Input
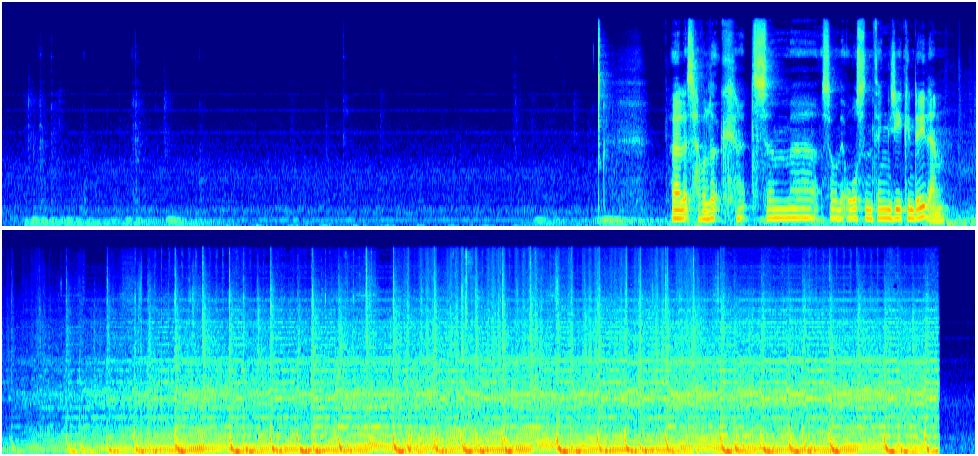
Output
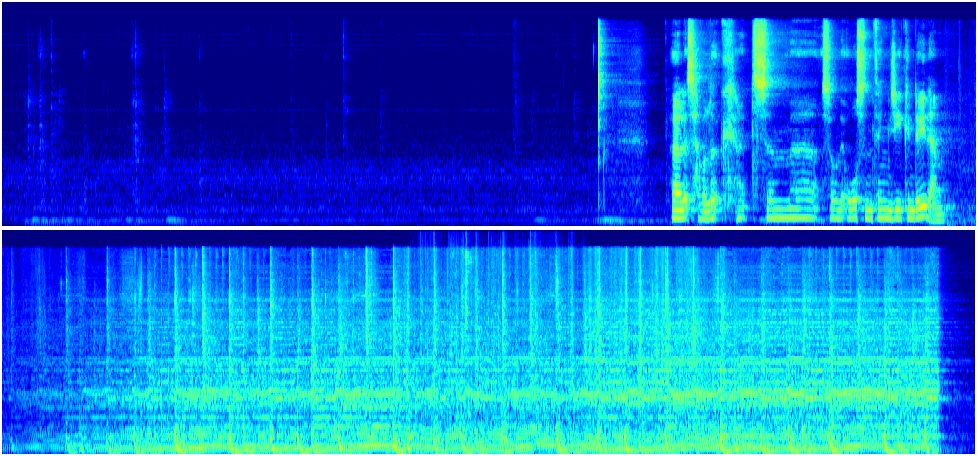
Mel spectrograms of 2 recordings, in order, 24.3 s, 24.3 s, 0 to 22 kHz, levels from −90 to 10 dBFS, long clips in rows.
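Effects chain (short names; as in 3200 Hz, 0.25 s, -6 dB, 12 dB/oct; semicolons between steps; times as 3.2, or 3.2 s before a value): 17.28–19.46 half-wave gain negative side -7 dB; RIAA curve recording; two-slope reverb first 0.27 s, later 1.7 s, from -19 dB, DRR 7.5 dB; gain -7.5 dB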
